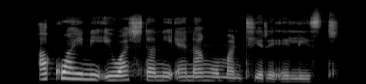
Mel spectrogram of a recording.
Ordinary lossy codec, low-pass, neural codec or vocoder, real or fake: none; 14.4 kHz; autoencoder, 48 kHz, 128 numbers a frame, DAC-VAE, trained on Japanese speech; fake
